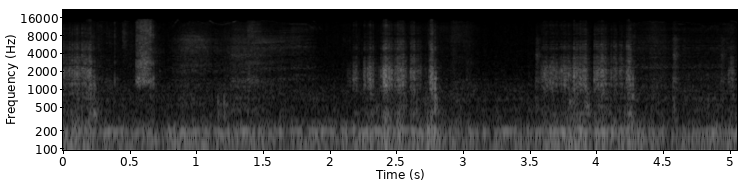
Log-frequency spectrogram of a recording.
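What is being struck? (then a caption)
MDF board carved with a steel gouge. A wooden-handled steel gouge scrapes and carves grooves into a small, flat, solid MDF board that is inked dark, carved with a rose design, and held flat on a rubber mat, with short nails on the bracing hand. Repeated bright, rasping scrape strokes rise and fall over a steady low hum.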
